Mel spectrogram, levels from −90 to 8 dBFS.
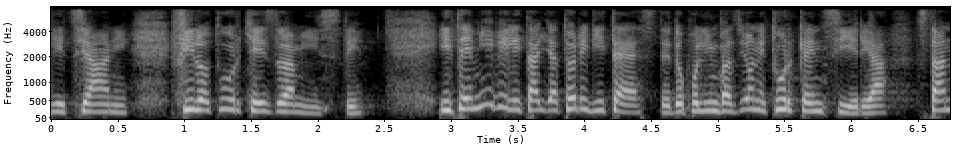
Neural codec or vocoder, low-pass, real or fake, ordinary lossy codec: vocoder, 22.05 kHz, 80 mel bands, WaveNeXt; 7.2 kHz; fake; none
